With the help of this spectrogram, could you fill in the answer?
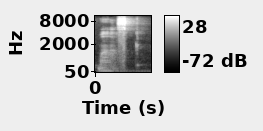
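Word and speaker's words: mosque: का आगे देखिए farm M ओ एस क्यू यूई तो यह जो यूई है इसको हम नहीं पढ़ेंगे तो यह लफ्ज है मास्क मास्क कहते हैं मस्जिद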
